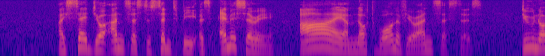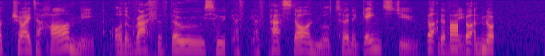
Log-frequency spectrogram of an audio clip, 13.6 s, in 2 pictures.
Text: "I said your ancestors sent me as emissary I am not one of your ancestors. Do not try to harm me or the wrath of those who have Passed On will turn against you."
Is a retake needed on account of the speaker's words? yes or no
yes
